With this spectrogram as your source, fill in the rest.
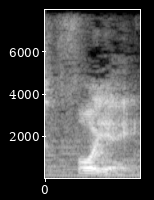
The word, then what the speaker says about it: Fvoyer: the movie favoy or voyer or foyer? Um the movie is pronounced foyer and the v is inserted to kind of be a play on two words voyer and foyer because it's people watching someone in a foyer.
